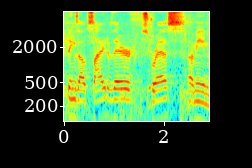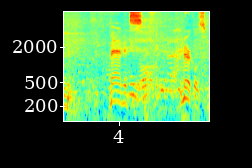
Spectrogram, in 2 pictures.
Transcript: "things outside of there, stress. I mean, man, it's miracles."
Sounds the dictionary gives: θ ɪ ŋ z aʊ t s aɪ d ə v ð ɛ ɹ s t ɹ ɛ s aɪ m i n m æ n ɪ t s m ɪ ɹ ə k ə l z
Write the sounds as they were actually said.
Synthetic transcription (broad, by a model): θ ɪ ŋ z aʊ t s aɪ d ə v ð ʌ ɹ s t ɹ ɛ s aɪ m i n m æ n ɪ t s m ɪ ɹ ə k l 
